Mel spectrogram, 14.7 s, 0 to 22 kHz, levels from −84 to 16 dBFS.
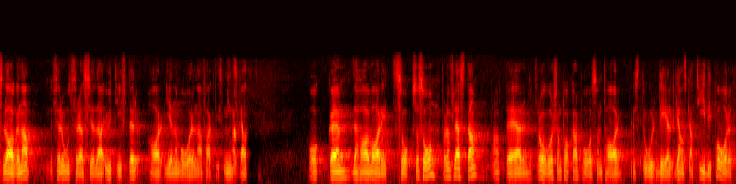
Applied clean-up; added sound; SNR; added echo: neural mask model Resemble Enhance denoiser.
